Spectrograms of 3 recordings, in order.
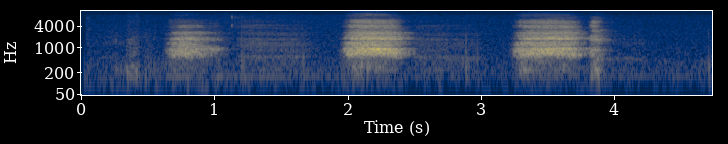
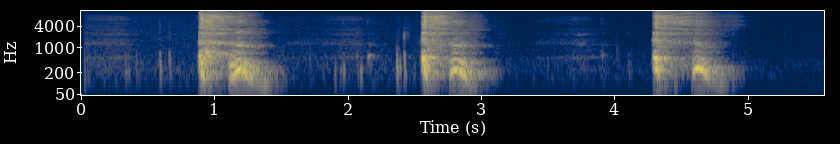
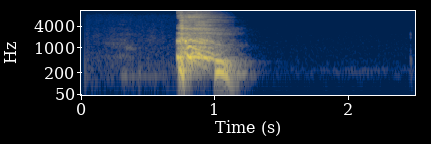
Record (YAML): exhalation_length: 4.7 s
exhalation_amplitude: 6255
exhalation_signal_mean_std_ratio: 0.41
three_cough_length: 5.6 s
three_cough_amplitude: 22518
three_cough_signal_mean_std_ratio: 0.35
cough_length: 2.5 s
cough_amplitude: 26267
cough_signal_mean_std_ratio: 0.31
survey_phase: beta (2021-08-13 to 2022-03-07)
age: 45-64
gender: Male
wearing_mask: 'No'
symptom_runny_or_blocked_nose: true
smoker_status: Never smoked
respiratory_condition_asthma: false
respiratory_condition_other: false
recruitment_source: REACT
submission_delay: 6 days
covid_test_result: Negative
covid_test_method: RT-qPCR
influenza_a_test_result: Negative
influenza_b_test_result: Negative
